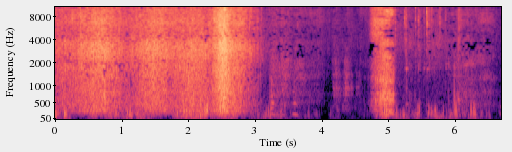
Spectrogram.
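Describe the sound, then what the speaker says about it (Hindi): Sudden rain falling outdoors, heard as a broad steady wash for about three seconds, then trailing off into quieter scattered patter with another brief loud burst. "अचानक से लग गई बारिश।"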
